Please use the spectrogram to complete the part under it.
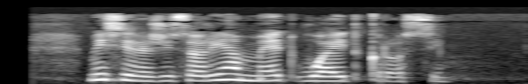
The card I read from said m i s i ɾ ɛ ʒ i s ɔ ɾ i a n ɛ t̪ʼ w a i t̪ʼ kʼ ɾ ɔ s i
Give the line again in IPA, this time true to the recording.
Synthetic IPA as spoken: m i s i ɾ ɛ ʒ i s ɔ ɾ i a m ɛ t̪ʼ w a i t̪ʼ kʼ ɾ ɔ s i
